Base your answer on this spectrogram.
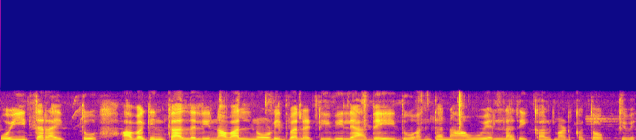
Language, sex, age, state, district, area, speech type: Kannada, female, 18-30, Karnataka, Chikkamagaluru, rural, spontaneous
